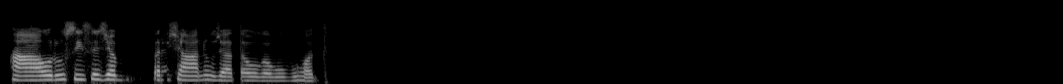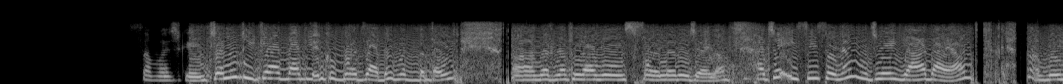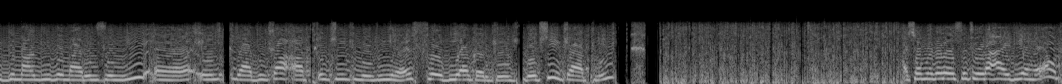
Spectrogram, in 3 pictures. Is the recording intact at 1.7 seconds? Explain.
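No. At 1.7 seconds the clip is inside an AMR rate drop that runs from about 0.89 to 2.07 s. The AMR-WB link, running at 12.65 kbit/s, is told to fall back to 8.85 kbit/s, so fewer bits describe the speech while the rest go to error protection. The bandwidth stays the same and nothing drops out, but the speech turns rougher and more synthetic until the rate returns at about 2.07 s.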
